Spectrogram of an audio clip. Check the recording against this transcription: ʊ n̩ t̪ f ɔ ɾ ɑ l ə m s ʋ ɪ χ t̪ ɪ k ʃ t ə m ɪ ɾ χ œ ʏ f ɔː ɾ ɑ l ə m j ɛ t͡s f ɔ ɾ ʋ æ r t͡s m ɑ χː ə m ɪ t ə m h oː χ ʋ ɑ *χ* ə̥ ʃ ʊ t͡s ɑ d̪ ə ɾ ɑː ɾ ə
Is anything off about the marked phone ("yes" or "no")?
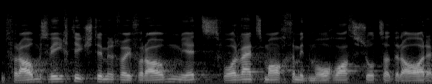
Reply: yes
